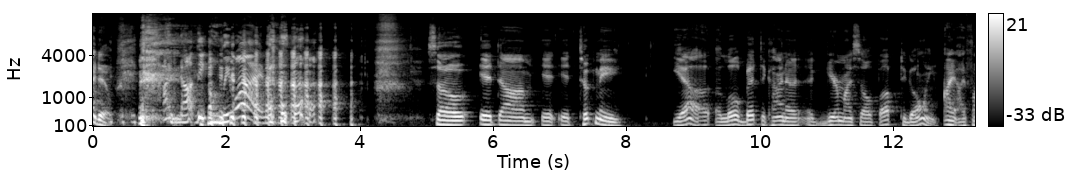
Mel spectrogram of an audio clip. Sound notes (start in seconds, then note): 0.0 laughs; 2.5 laughing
